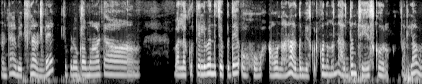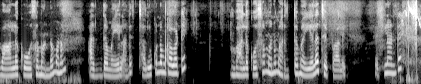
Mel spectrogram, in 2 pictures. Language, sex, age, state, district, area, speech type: Telugu, female, 18-30, Telangana, Yadadri Bhuvanagiri, rural, spontaneous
